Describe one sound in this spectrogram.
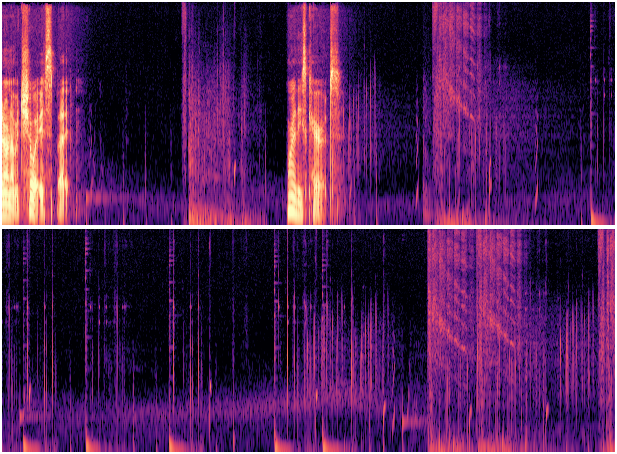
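A pickaxe strikes and breaks stones with sharp cracks.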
